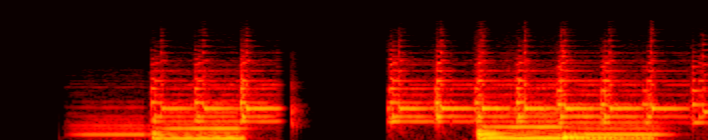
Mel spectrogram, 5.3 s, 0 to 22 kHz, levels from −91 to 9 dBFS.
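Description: From 2.07 to 2.92 s there is a call audio freeze: the last sound is stretched into a fading buzz, then about 0.6 s of silence, adding 0.82 s of delay with nothing lost. The likely cause is packets held up long enough to empty the jitter buffer. On a spectrogram, a smeared tail dissolves into a blank band.

At 3.37 to 3.52 s the playback skips ahead. Roughly 0.4 s of audio is dropped, and the two sides are joined through only a brief bridge of a few tens of milliseconds. The waveform shows an abrupt seam, and the spectrogram shows a sudden change of pattern with no pause.

From 4.95 to 5.18 s a jitter buffer slow-down plays the audio at 79% speed, adding 58 ms by repeating single pitch periods. The sound is drawn out at unchanged pitch. The spectrogram shows the same harmonics stretched along the time axis. Throughout, the spectrum stops near 12 kHz, which fits Opus at a low call bitrate.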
